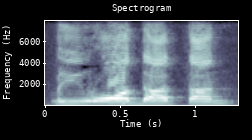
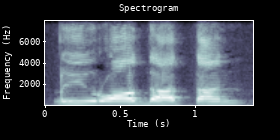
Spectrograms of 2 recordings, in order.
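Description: No difference in how they are said.

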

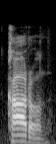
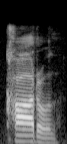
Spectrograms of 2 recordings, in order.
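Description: No difference in how they are said.

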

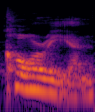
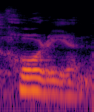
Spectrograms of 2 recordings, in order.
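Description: First: The word begins with a hard K sound. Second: The word begins with a guttural H sound. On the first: The speaker calls it wrong. "people actually take it as the K" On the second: The speaker calls it right. "it's a guttural H sound"

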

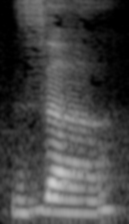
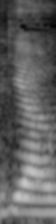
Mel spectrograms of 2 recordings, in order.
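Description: First: The word is said in a northern accent. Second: The word is said in a southern accent. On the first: "So in the north, you would hear that slightly different" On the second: "But in the south, we just say yo. We pronounce it like a D"

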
